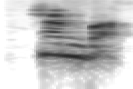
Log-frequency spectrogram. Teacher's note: with handbag, the ND sound will become an M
